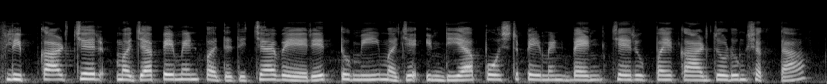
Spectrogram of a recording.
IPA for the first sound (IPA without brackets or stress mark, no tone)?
f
